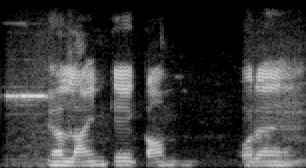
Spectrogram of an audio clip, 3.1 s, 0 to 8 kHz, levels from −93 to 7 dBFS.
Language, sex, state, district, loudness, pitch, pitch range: Hindi, male, Jharkhand, Sahebganj, -13 LUFS, 160 Hz, 155-165 Hz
